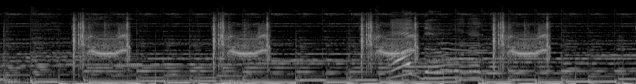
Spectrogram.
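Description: Cartoon camera shutter sound effect clicking four times, over light background music.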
